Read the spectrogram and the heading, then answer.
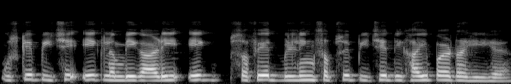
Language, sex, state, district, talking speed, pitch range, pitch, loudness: Hindi, female, Punjab, Kapurthala, 175 wpm, 190-210 Hz, 200 Hz, -14 LUFS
